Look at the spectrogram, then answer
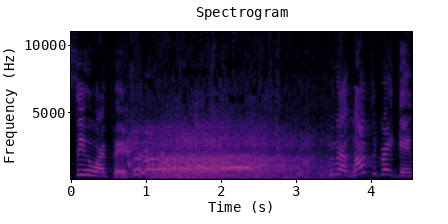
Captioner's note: laughter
